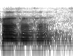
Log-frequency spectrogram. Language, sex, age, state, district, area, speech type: Assamese, male, 45-60, Assam, Charaideo, rural, conversation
